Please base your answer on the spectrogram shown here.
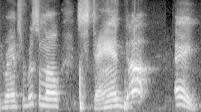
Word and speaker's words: Gran Turismo: Gran Turismo.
